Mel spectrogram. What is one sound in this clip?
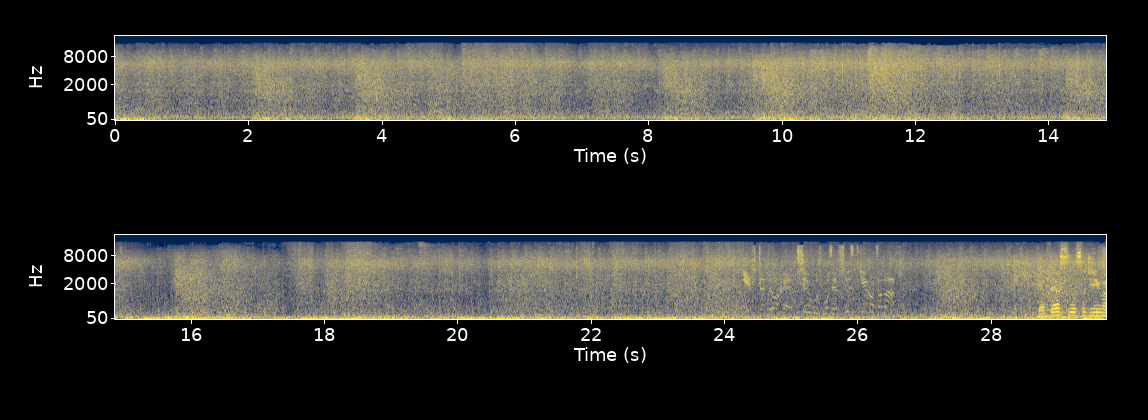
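Explosions boom and rumble one after another.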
